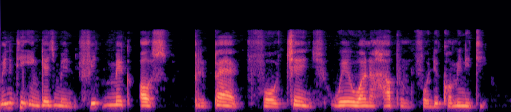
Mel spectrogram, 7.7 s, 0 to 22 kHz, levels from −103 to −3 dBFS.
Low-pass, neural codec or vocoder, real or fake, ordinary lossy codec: 7.2 kHz; none; real; none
